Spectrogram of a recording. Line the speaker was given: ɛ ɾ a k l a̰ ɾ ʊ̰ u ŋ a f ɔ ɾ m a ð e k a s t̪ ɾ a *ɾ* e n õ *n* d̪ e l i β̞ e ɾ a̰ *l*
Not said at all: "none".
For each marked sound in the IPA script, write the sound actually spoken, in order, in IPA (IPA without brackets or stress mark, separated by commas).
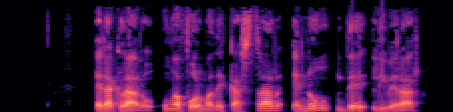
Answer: ɾ, ŋ, ɾ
